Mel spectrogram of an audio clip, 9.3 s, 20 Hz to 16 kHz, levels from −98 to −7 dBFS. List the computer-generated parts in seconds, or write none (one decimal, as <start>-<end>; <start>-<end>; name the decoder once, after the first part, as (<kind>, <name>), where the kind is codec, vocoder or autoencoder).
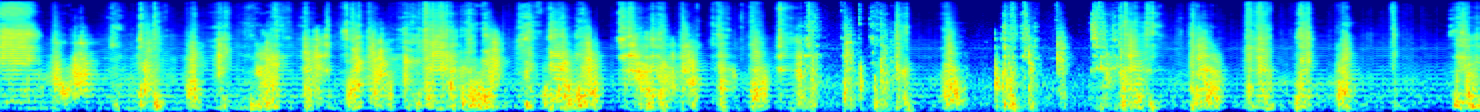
0.0-5.0 (vocoder, Vocos); 5.6-6.0; 7.0-9.3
